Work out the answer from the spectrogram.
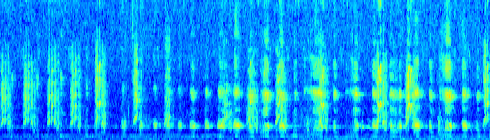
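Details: Chukar partridges chattering, with clipped chuck notes in quick irregular sequences rising to a busier, louder stretch midway, several birds seemingly calling together.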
